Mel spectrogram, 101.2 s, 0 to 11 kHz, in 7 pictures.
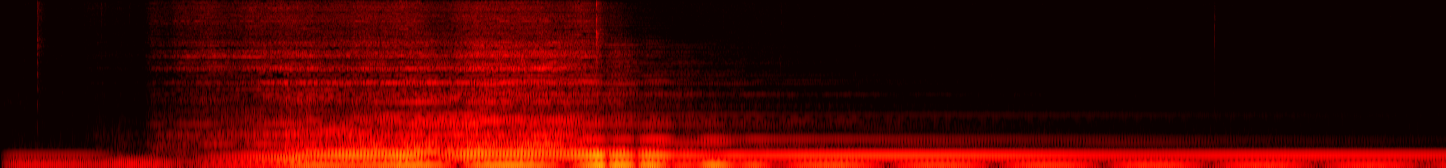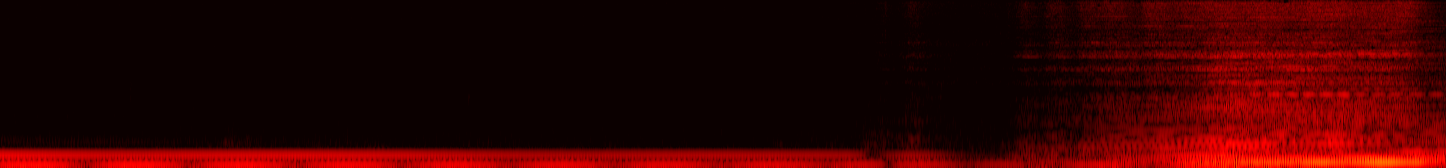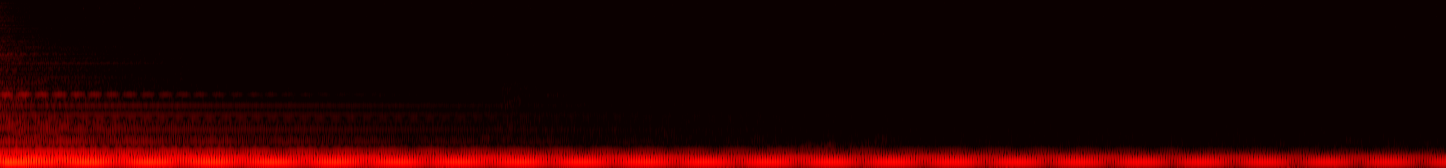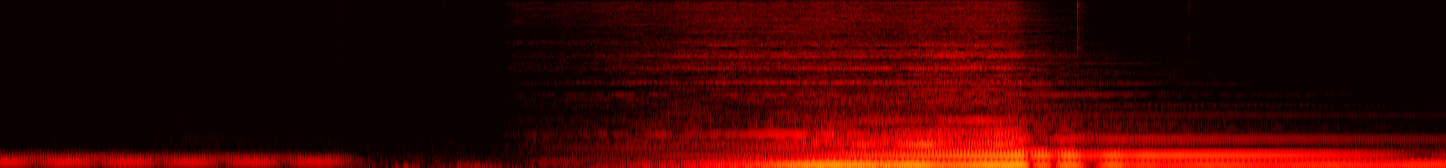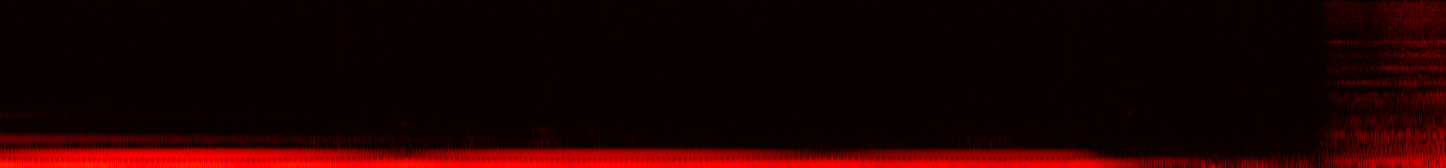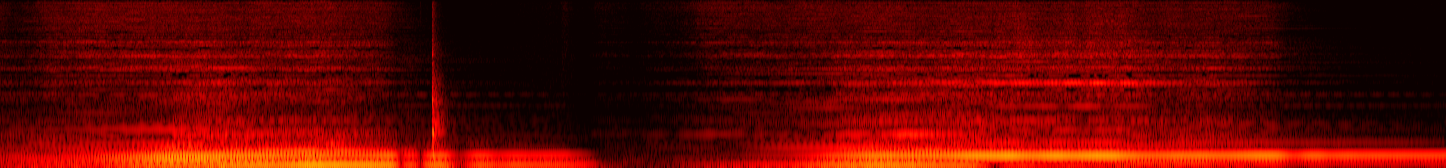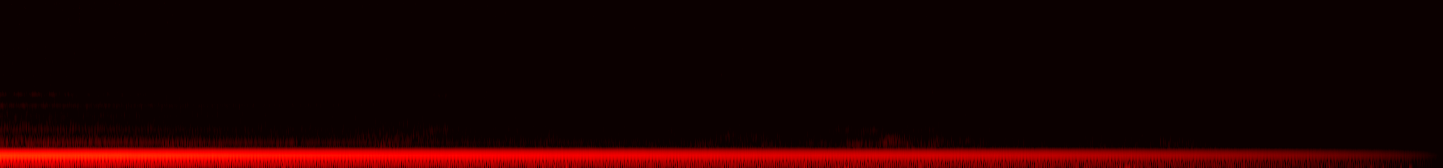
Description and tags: Cymbal Ride Bow 20in
Bowing a 20in ride cymbal up close along the side. Couple of different options within, most having some cool LFEs under the 100 Hz range. Recorded with a Zoom H4n. If you want more options with higher frequencies, check out the 'Cymbal Bow 18in' in the pack.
